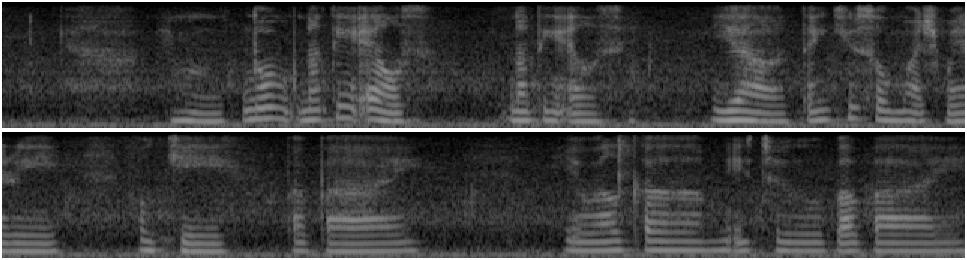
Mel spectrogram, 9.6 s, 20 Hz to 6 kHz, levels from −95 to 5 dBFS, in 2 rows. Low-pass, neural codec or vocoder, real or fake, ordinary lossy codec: 5.4 kHz; none; real; none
